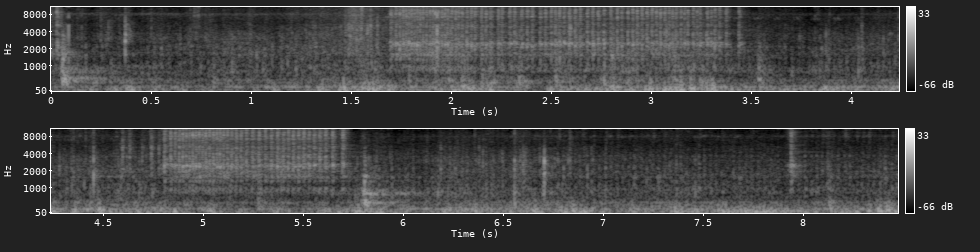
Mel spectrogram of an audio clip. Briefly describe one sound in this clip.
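A bicycle chain rattles and clicks.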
